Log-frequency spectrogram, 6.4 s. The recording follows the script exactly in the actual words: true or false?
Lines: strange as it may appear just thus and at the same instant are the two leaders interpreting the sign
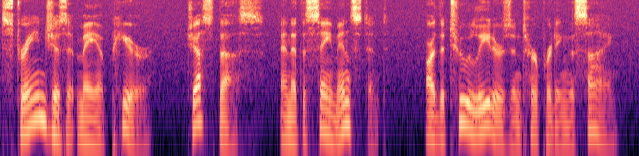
true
